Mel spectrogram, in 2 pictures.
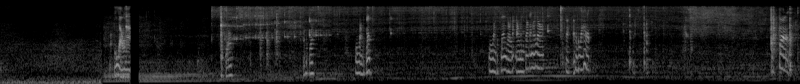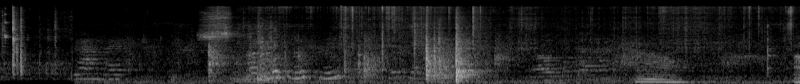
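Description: Rice-flour bánh xèo batter sizzling in a hot nonstick frying pan, mixed with clinks and knocks of pans, a glass lid and chopsticks on the stove, the sharpest knock coming about three quarters of the way through.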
